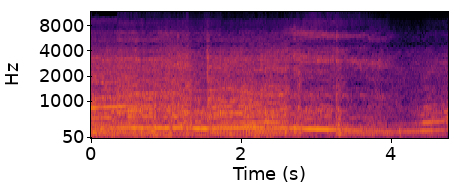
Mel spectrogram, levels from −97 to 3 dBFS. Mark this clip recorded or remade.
remade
